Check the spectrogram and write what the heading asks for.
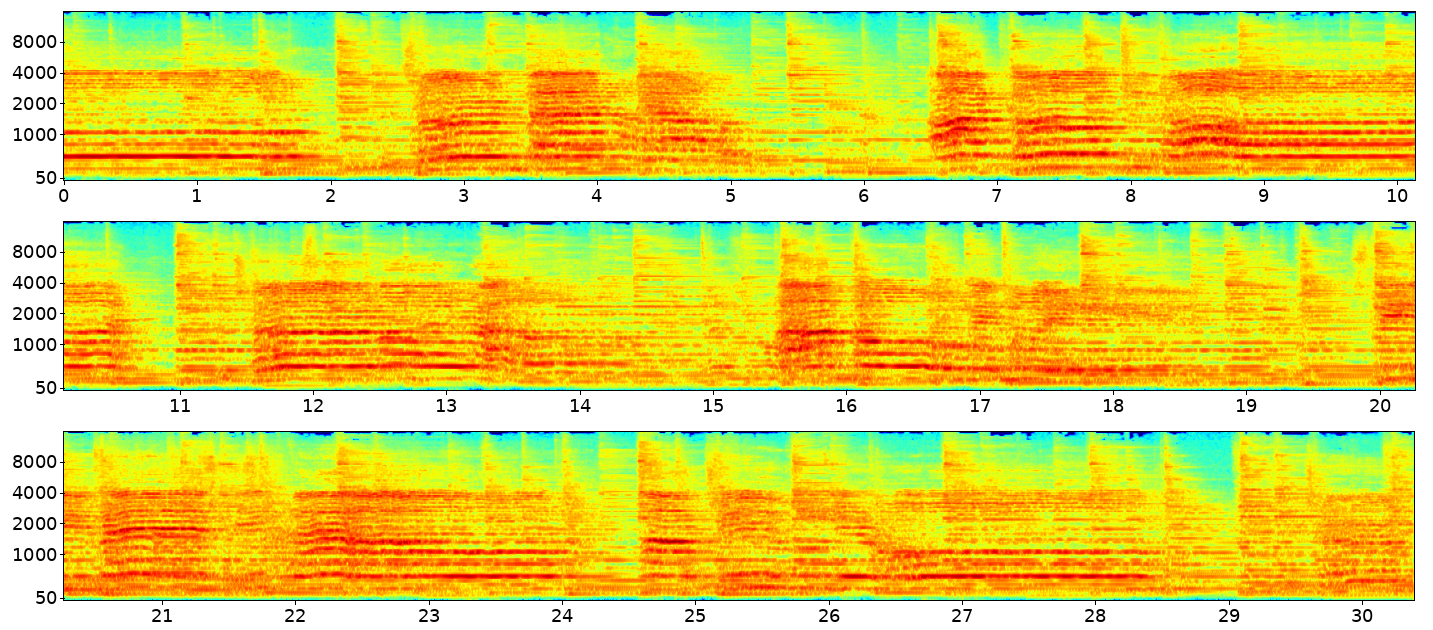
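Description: A man singing a slow gospel song in phrases of a few seconds, accompanied by a strummed acoustic guitar.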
